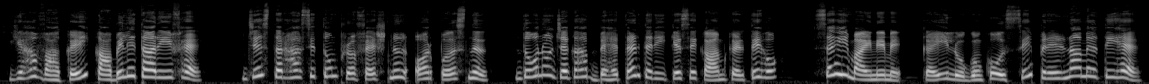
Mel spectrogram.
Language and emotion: Hindi, happy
